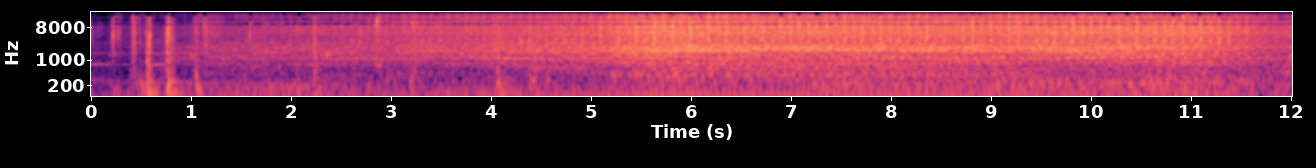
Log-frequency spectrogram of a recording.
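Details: Ram 1500 5.7 HEMI before repair: after start-up, a light rapid ticking about four per second rides over the idle, from warped exhaust manifolds with broken bolts leaking at the head; fix is resurfacing manifolds, new gaskets and bolts.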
